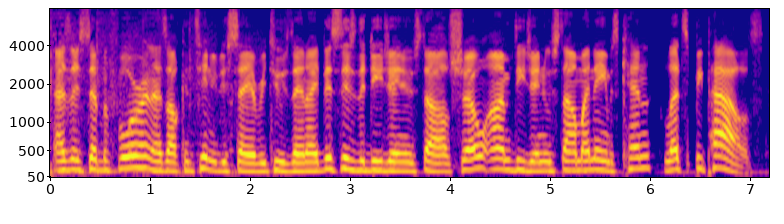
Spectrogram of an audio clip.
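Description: A man's voice: fairly high pitch, fairly even intonation, fast, hardly any pauses, a bit bright, no room sound, clean studio sound, soft background music. A man hosting an internet radio show, teasing and profane in casual comic banter.

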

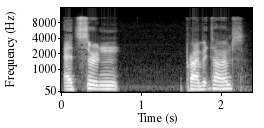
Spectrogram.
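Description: Crude, teasing man with a slightly high voice. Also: level tone, slow pace, no room sound, studio quality. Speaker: podcast co-host. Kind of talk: casual banter.

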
